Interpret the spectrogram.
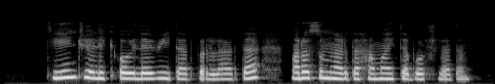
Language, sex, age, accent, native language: Uzbek, female, 12-17, Xorazm, Uzbek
